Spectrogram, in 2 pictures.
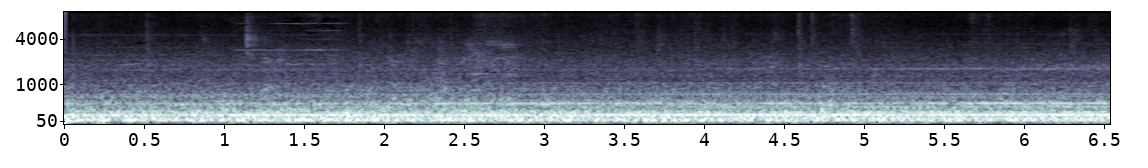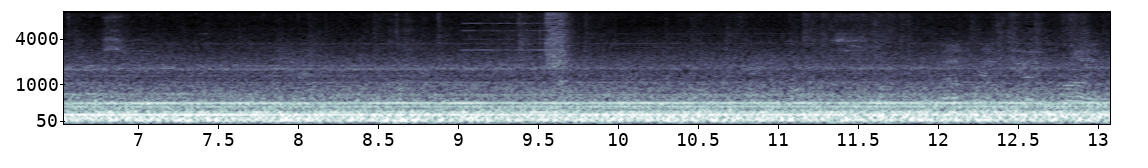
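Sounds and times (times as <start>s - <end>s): constant low hum: 0.0s - 13.0s
train rumbling: 0.0s - 13.0s.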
